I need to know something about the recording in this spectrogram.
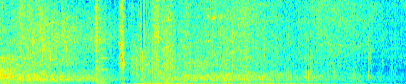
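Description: Heavy blows crash into the ground.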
